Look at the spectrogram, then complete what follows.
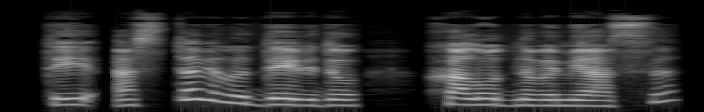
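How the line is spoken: Plain. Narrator (Russian): спросила она

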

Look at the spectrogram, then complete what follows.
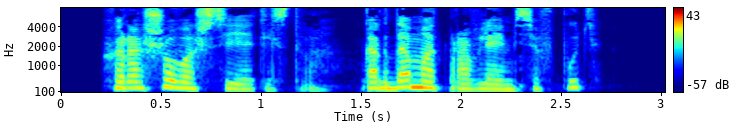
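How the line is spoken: Calm question. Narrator (Russian): спокойно поинтересовалась я

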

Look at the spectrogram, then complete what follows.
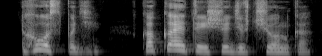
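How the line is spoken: Laughing. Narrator (Russian): рассмеялся он

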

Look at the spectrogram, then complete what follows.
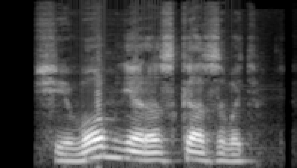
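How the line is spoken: Agonized moan. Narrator (Russian): Резванов опять мучительно простонал

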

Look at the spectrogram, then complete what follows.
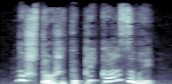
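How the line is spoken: Exclaimed. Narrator (Russian): воскликнула она

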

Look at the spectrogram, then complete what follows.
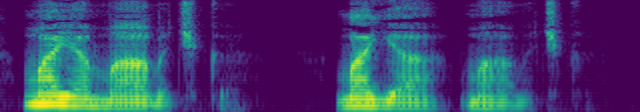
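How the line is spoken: Girl whispering through tears. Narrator (Russian): Девочка шептала, плача

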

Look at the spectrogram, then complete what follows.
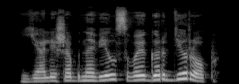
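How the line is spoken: Displeased, through gritted teeth. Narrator (Russian): недовольно процедил Эйд

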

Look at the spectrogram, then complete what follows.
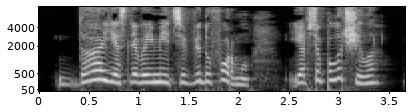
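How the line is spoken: Uncertain reply. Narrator (Russian): неуверенно ответила она

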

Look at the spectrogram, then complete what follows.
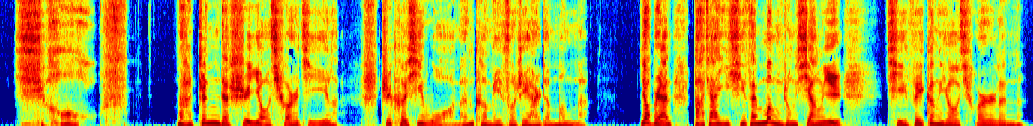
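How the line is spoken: Laughing. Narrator (Chinese): 柳无眉笑着说

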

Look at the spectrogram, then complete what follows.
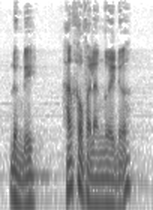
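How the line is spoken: Cold. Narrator (Vietnamese): Bạch Thường kéo nàng lại lạnh lùng

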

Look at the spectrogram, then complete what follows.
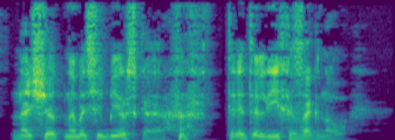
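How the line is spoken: Snort while crunching a rusk. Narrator (Russian): хмыкнул мясник, тоже хрустя сухарем

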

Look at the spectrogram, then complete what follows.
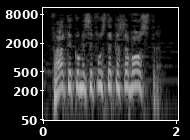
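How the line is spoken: Loud shout from bedroom. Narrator (Italian): Ad alta voce gli gridò dalla camera dal letto

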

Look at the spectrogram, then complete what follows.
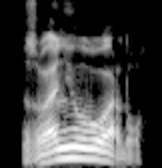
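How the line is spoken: Gloomy. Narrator (Russian): мрачно сообщил Страйк

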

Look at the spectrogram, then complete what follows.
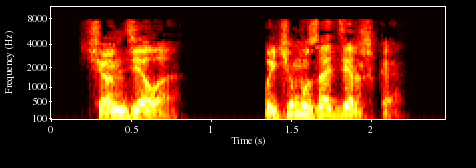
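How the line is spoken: Sharp question. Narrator (Russian): резко спросил Дейтин

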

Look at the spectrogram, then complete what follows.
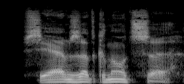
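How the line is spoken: Growled. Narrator (Russian): рыкнул на него рыбак

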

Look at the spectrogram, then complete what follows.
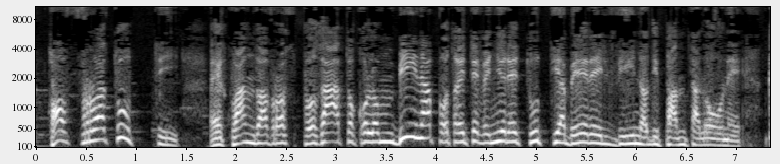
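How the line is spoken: Shouting at full voice. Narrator (Italian): gridava a squarciagola

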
